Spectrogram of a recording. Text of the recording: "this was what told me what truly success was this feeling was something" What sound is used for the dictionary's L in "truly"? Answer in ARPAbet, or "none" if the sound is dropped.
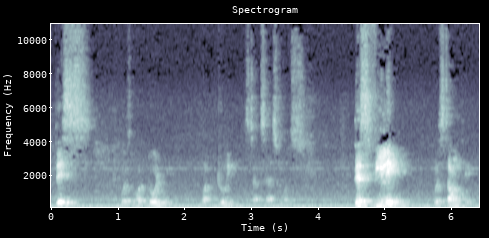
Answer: none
